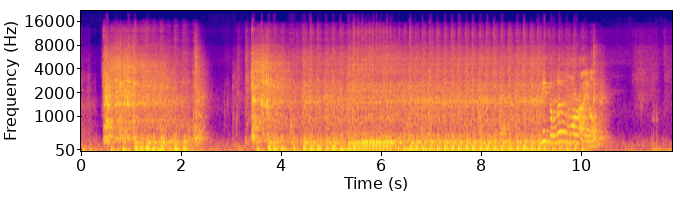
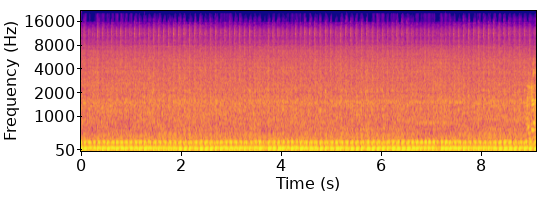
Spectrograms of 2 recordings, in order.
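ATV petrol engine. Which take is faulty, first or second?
second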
